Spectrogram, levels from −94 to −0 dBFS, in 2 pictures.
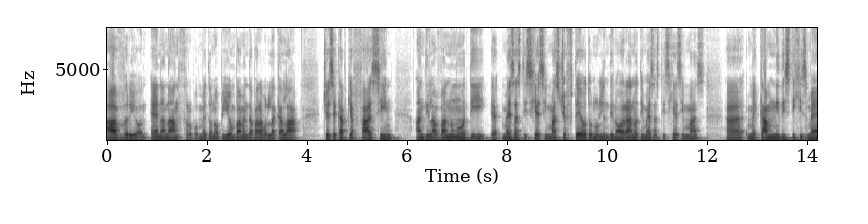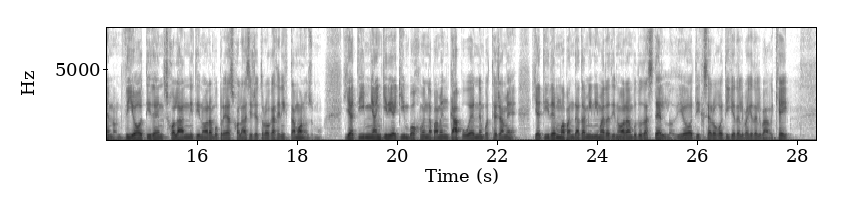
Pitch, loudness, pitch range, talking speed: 115 Hz, -24 LUFS, 105-120 Hz, 170 wpm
